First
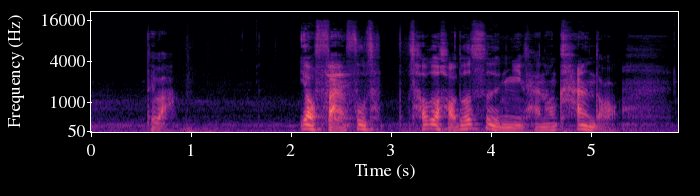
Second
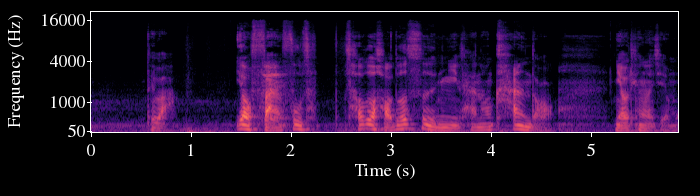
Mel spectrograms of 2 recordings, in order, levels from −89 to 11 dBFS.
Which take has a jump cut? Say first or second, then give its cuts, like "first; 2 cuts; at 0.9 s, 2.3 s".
second; 1 cut; at 1.4 s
